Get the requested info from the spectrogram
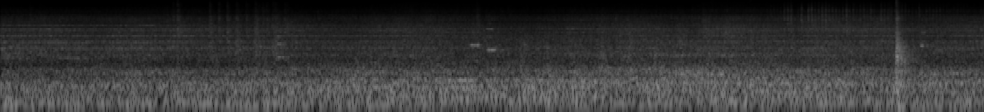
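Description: A train running past on the track with a steady rolling rumble and a faint high ringing from the wheels on the rails. There is a single sharp clack about a second before the end.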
